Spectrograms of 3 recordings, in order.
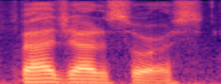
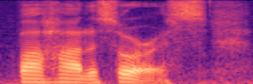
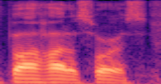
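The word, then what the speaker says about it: Bajadasaurus: supposed to be pronounced, Bajadosaurus. Um, see, I had a little epiphany this morning, I guess you could say, and I was thinking of, you know, like Baja Blast Mountain Dew.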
